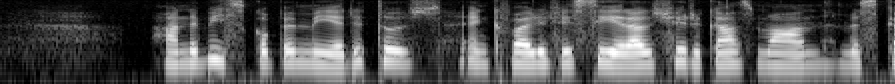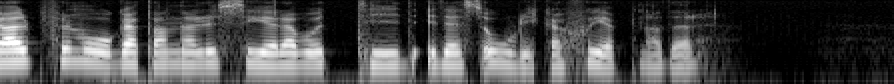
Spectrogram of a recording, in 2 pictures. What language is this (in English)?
Swedish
